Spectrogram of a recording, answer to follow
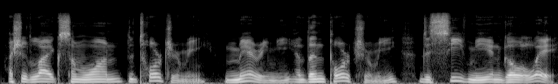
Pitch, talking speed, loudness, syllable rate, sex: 115 Hz, 205 wpm, -16 LUFS, 5.6 syllables/s, male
